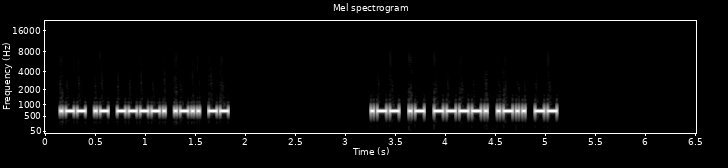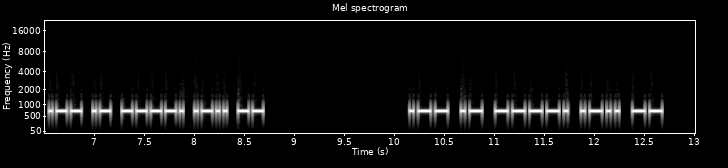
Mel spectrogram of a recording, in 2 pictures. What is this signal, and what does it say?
Morse code, heard as a keyed tone, about 34 wpm, 700 Hz. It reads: WA9LM WA9LM WA9LM WA9LM
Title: Speed Racing - USA 2x2 Call Signs 28wpm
